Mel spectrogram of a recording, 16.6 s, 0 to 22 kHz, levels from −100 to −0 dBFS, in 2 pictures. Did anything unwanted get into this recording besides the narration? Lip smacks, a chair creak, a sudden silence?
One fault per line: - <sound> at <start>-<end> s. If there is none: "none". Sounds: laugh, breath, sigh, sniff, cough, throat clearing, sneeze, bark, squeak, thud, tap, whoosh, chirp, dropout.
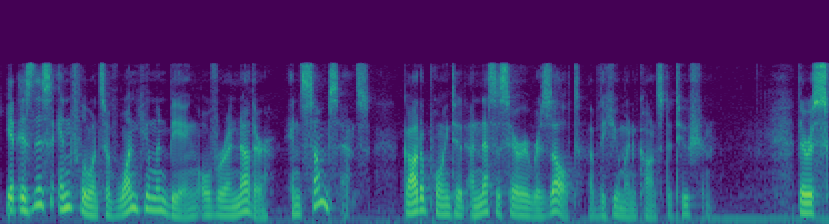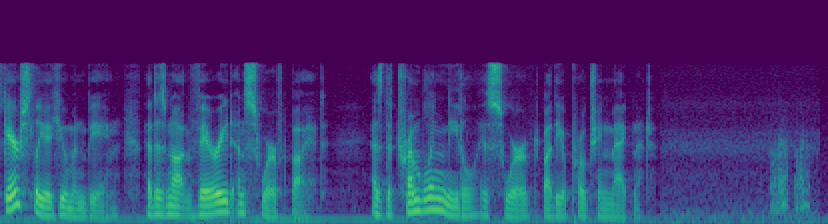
- laugh at 16.0-16.4 s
